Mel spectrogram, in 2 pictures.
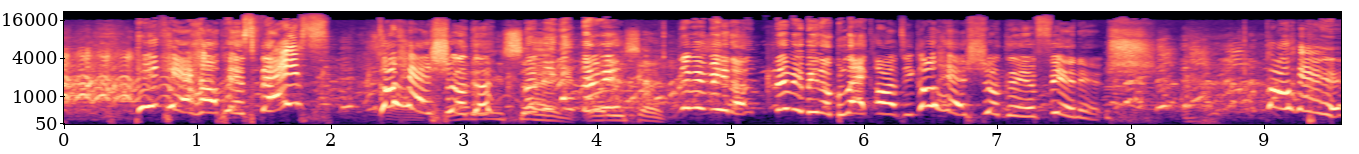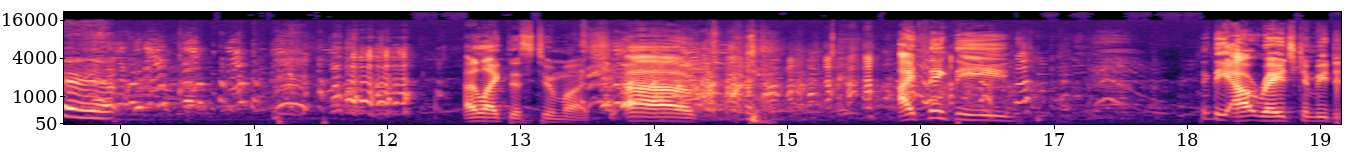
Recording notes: this ‘LIVE at Union Hall’ edition of On the Chopping Block!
